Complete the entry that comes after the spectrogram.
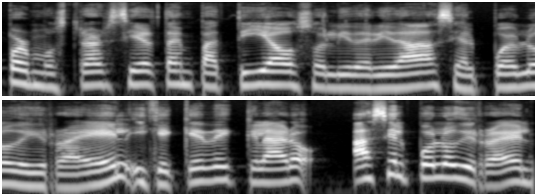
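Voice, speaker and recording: A woman hosting an interview podcast, speaking with emphatic, expressive delivery. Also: mid-range voice, clear, resonant tone, no room sound. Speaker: podcast host. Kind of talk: interview with scripted intro.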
